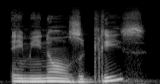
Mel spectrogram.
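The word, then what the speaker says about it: éminence grise: En het schijnt dat de Eminence Grise, zeg ik dat goed? – Ja, mag ook in het Frans, hè, want hij zit in Frankrijk.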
